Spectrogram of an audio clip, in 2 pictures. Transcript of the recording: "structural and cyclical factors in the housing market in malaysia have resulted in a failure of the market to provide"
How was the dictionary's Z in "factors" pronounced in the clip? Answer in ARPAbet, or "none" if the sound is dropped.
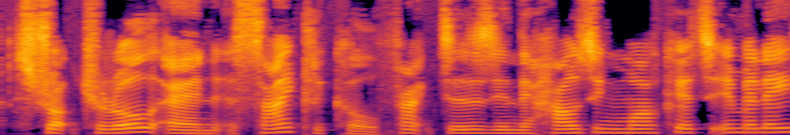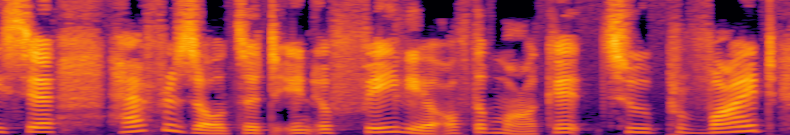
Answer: Z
